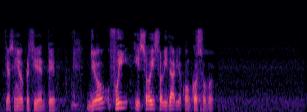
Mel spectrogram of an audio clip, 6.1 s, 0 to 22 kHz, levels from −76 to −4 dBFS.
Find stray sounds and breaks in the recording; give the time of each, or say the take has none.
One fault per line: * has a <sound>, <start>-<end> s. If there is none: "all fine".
all fine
